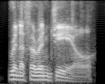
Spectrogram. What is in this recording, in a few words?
"rhinopharyngeal", British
